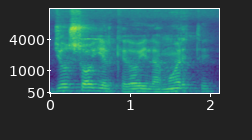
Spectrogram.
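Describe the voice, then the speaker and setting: A man, a priest, celebrating Mass and preaching a homily in slow, measured phrases, heard with an echoey church reverb. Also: mid-range voice, fairly even intonation, mellow. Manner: slow, measured preaching with long pauses, rising in intensity.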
